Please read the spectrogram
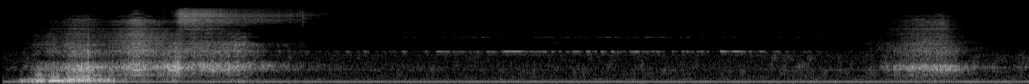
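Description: Logo-sting sound design: a loud whoosh with a low rumble hits at the start and fades over a few seconds, leaving a steady low synth drone with faint high tones, then a second whoosh about nine seconds in.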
